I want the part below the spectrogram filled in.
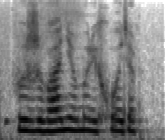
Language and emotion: Russian, neutral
